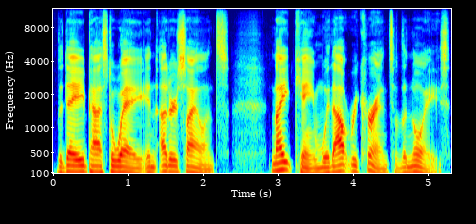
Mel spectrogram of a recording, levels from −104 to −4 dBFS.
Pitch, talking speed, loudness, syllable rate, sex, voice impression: 105 Hz, 145 wpm, -19 LUFS, 5.3 syllables/s, male, very masculine, old, very thick, tensed, very powerful, bright, soft, very clear, fluent, halting, very cool, intellectual, slightly refreshing, sincere, very calm, very mature, friendly, reassuring, very unique, elegant, very wild, sweet, slightly lively, kind, slightly intense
